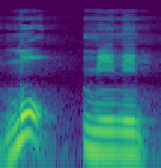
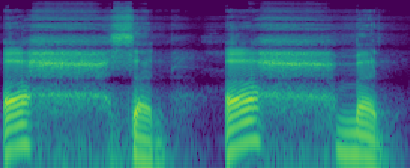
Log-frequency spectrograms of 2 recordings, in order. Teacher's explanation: seperti mana hamzah tertahan, mu'minin, tertahan, berhenti, putus suara. Suara terlepas seperti ha, ahsan, ahmad, contoh.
